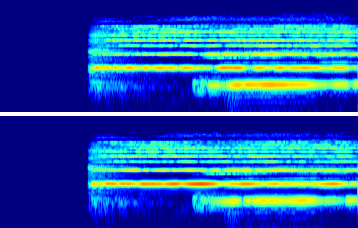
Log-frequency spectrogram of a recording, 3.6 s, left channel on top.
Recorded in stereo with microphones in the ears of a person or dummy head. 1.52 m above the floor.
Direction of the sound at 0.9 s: 45° right (ahead or behind).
